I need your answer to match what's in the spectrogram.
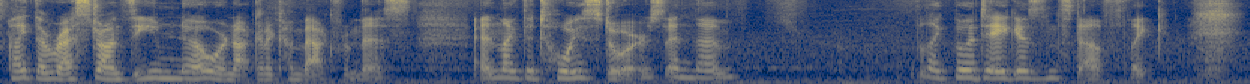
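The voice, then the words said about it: Emotional, choked-up speech. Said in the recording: “I'm afraid I'm going to get a little bit emotional”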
